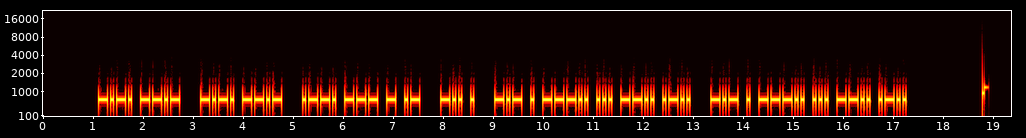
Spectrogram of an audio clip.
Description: Morse code, heard as a keyed tone, about 20 wpm, 700 Hz. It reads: CQ CQ POTA DE KE8SZL KE8SZL
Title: POTA QSO Practice - 20wpm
